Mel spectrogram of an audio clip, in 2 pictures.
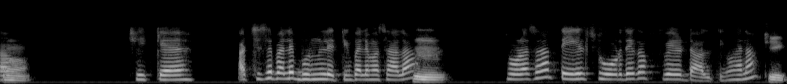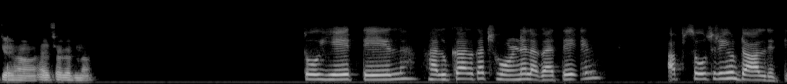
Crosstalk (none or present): none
